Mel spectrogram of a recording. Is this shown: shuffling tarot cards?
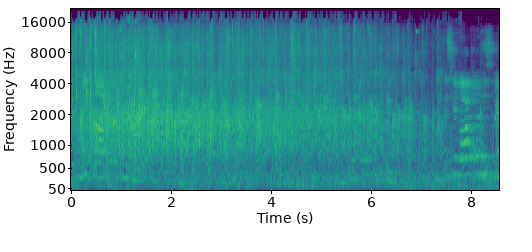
no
